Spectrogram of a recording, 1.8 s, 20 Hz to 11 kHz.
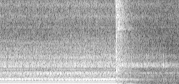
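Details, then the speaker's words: Old lathe motor, single-phase dual-capacitor 110 V 13.6 A one-horsepower 1720 rpm AC induction motor, bench-tested for a diamond grinder: steady hum, then power cut and a short sharp squeak as the centrifugal switch makes contact during spin-down. "you can hear that squeak as the centrifugal switch makes contact as it spins down"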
